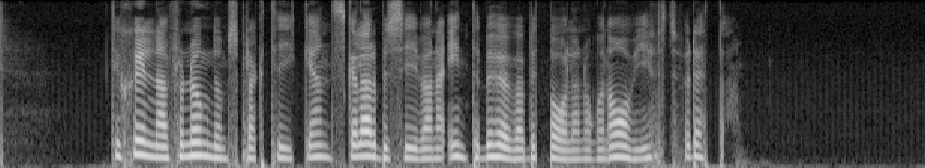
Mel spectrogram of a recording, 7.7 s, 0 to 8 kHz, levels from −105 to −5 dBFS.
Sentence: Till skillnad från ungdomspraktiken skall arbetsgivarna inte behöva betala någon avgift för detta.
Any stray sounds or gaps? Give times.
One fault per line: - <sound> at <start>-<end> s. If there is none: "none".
- dropout at 4.5-4.6 s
